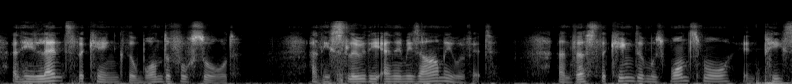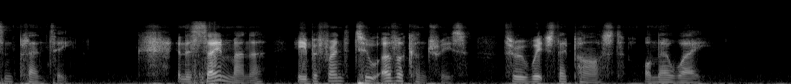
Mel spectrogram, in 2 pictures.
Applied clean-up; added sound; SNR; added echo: neural separator model SepFormer DNS4.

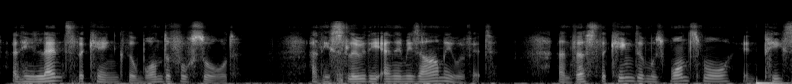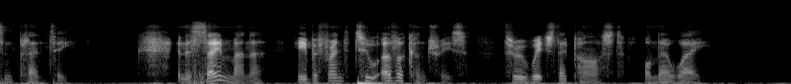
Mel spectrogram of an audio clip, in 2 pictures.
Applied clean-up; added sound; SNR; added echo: neural mask model DeepFilterNet 3.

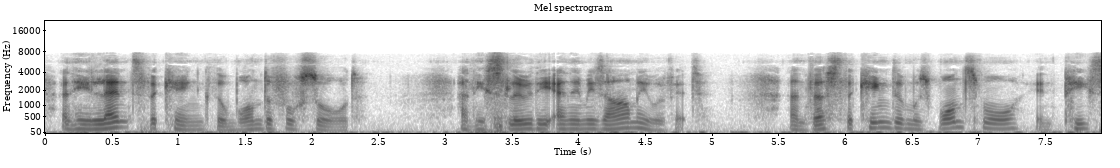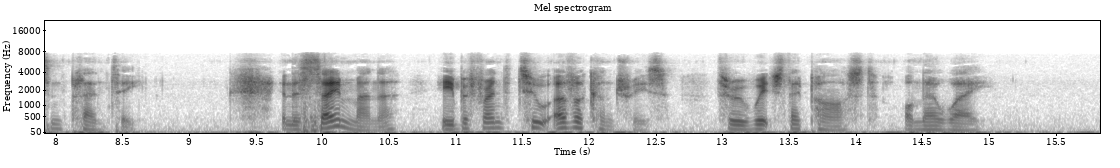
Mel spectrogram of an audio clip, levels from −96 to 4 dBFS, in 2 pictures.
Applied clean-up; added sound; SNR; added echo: none; none; none; none.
